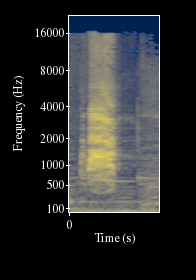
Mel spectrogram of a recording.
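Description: A single short, loud chicken cluck or squawk rings out, followed by quiet farmyard background; no mooing can be made out.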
